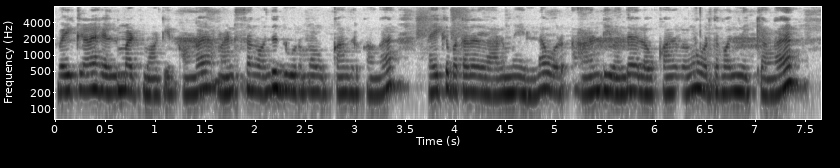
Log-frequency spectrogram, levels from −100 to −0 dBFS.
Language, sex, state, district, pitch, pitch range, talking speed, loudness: Tamil, female, Tamil Nadu, Kanyakumari, 205 Hz, 195-215 Hz, 150 wpm, -17 LUFS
